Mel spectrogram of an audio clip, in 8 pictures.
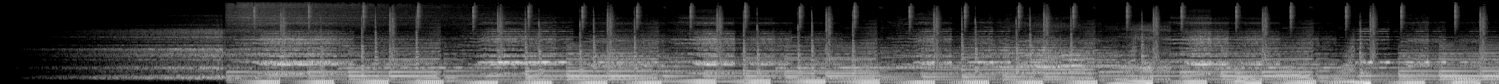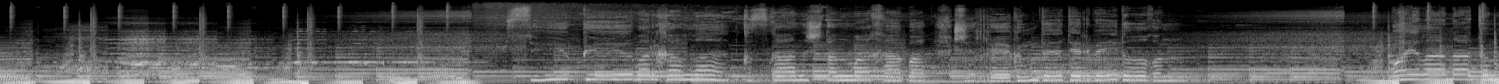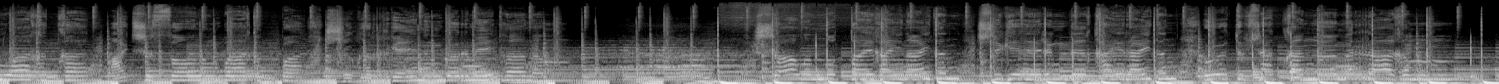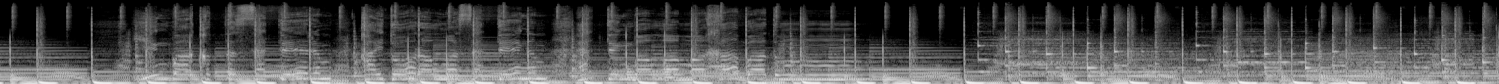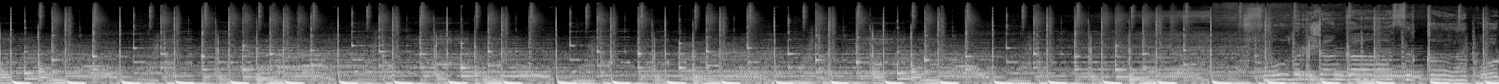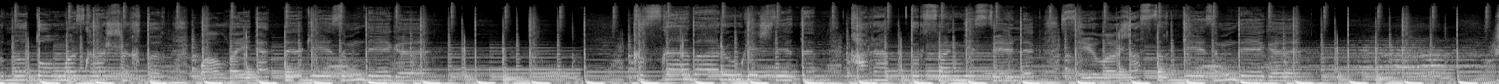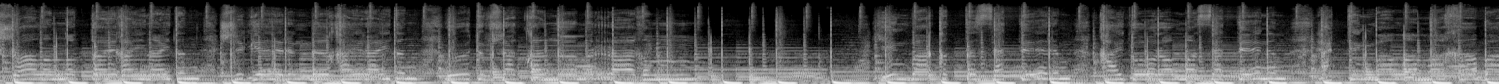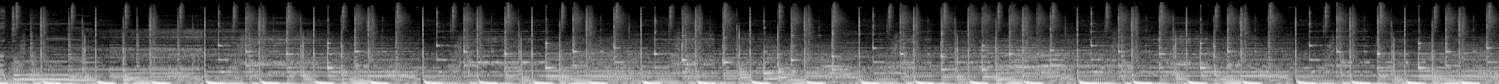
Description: это проникновенная песня в жанре казахской поп-музыки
